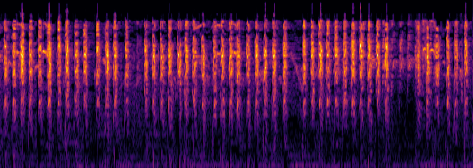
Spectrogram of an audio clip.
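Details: Eurasian tree sparrow, a lively singer used as a model for training contest birds, pouring out fast, high chirps in runs of one to two seconds separated by short pauses.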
